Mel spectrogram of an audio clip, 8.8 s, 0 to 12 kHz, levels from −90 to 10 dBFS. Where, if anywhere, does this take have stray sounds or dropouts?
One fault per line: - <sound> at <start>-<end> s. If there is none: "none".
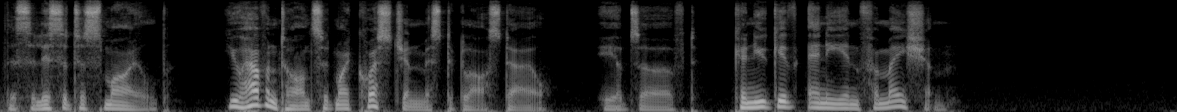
none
